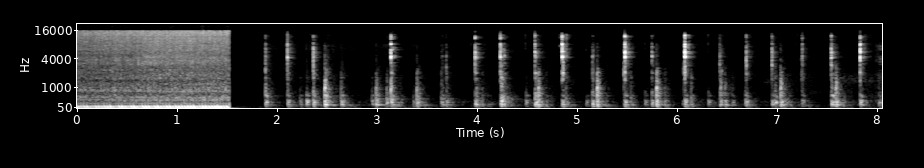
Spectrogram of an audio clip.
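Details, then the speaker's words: Skoda 120 with Rover K-series 1.8 16v: after engine cuts off, sharp hollow clicks about four a second as the gear linkage moves, the clicking noisy gear change from worn gear linkage bushes, later rebuilt with new bushes. "That'll be the clicking and noisy gear change then."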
